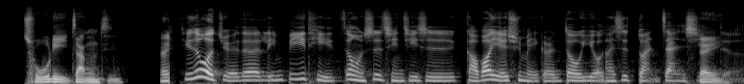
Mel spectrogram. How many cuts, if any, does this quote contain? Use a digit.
2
